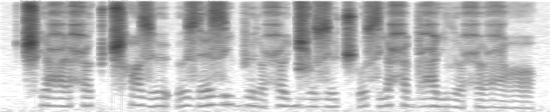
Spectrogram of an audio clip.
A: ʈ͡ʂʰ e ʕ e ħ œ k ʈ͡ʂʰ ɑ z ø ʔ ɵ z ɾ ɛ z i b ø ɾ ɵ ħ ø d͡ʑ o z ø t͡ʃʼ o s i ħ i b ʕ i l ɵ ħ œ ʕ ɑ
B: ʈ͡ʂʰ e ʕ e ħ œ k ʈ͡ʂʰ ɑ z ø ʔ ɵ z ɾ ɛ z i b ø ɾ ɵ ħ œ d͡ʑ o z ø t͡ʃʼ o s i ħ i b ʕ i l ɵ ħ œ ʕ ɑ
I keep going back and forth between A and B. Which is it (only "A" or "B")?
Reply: A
